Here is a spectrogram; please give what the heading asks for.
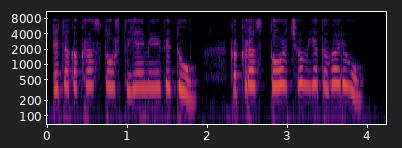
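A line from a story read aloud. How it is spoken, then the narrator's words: Excited. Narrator (Russian): Взволнованно подхватила Полиана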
